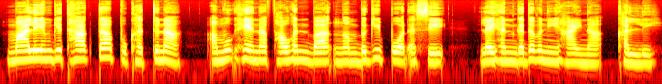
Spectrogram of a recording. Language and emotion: Manipuri, neutral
